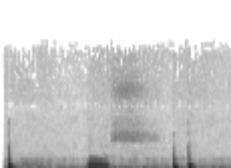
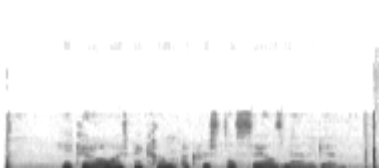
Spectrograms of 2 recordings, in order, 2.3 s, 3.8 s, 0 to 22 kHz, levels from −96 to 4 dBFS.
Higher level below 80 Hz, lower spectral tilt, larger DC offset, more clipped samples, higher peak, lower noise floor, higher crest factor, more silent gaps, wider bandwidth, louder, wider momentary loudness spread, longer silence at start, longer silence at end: first, -56 dBFS vs -68 dBFS; about the same, -7.5 dB/octave vs -7 dB/octave; neither; neither; about the same, -2 dBFS vs -4 dBFS; second, -42 dBFS vs -61 dBFS; about the same, 24 dB vs 24 dB; neither; first, 16 kHz vs 7.6 kHz; first, -24 LUFS vs -28 LUFS; first, 20 LU vs 14 LU; about the same, 0.05 s vs 0.05 s; about the same, 0.05 s vs 0.05 s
